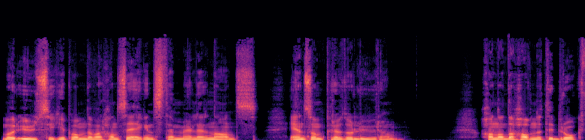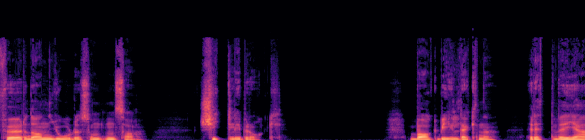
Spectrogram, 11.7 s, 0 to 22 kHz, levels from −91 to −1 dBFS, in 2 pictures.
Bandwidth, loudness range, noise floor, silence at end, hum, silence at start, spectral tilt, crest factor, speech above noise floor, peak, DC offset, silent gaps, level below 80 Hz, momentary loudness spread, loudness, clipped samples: 16 kHz; 6 LU; -87 dBFS; 0 s; none; 0.05 s; -6 dB/octave; 18 dB; 65 dB; -4 dBFS; under 0.1%; none; -50 dBFS; 12 LU; -23 LUFS; under 0.1%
